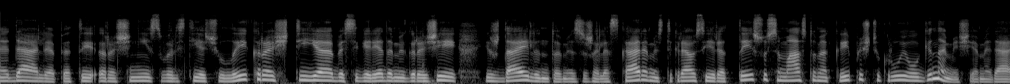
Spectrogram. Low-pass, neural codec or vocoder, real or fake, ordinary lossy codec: 10.8 kHz; none; real; Opus, 64 kbps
